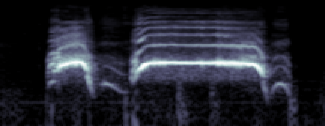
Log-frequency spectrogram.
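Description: A human scream: a short, loud cry, then a brief pause and a long, sustained, high-pitched yell held for about a second before it breaks off.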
